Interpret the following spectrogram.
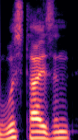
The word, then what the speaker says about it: Oosthuizen: And after 7 years, I just think I learned how to pronounce his name, Oosthuizen.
